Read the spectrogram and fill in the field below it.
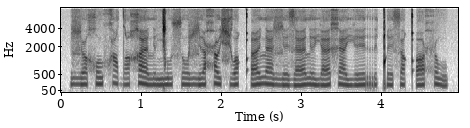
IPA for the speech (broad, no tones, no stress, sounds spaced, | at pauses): ɮ ə˞ χ u x u dˤ o χ æ l ɪ ŋ͡ǀ u s o ɮ ɪ ħ ə˞ ɕ o qʼ ɪ l æ ɮ e z æ l e j æ x æ j e r ɪ ǃ e s ə˞ qʼ o ħ u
